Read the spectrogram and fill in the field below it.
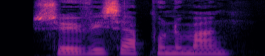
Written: serviceabonnement

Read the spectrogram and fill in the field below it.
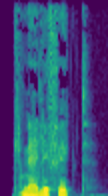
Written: knaldeffekt

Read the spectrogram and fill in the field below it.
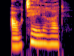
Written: aftaleret

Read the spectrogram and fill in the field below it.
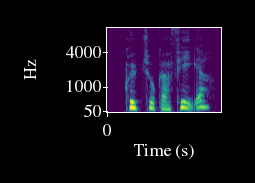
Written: kryptografere

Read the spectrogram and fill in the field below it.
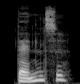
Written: dannelse

